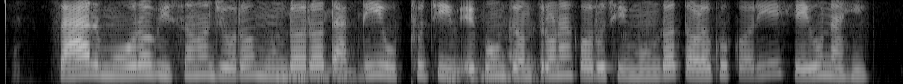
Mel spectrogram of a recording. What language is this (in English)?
Odia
